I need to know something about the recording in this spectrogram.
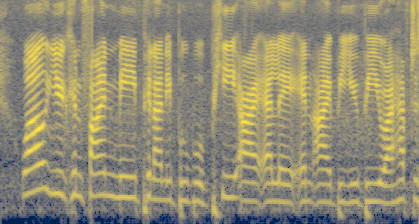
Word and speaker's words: Pilani Bubu: that bunch of folks think that there's an h in my name and quite often they put an h in my name and that isn't there because my grandfather didn't think it necessary phonetically yeah so p-i-l-a-n-i-b-u-b-u that's on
